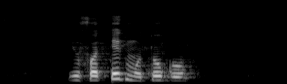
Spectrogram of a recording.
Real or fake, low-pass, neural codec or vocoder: fake; 9.9 kHz; codec, 24 kHz, 3.1 kbps, DualCodec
